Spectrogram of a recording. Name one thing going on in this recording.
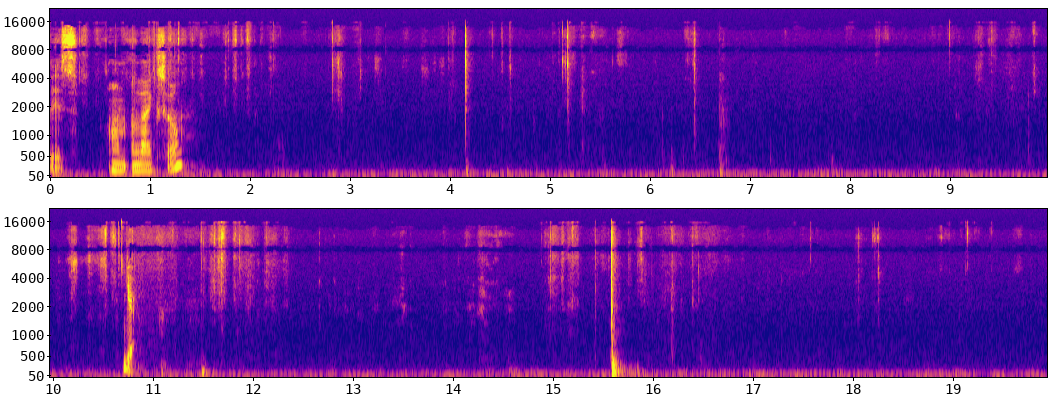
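Tweezers tap and scrape lightly on paper.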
